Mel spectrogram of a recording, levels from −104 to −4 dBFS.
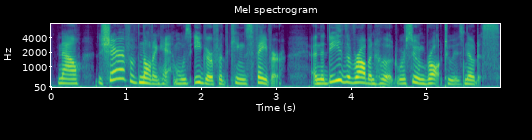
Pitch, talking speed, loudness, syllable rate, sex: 225 Hz, 230 wpm, -19 LUFS, 6.1 syllables/s, female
